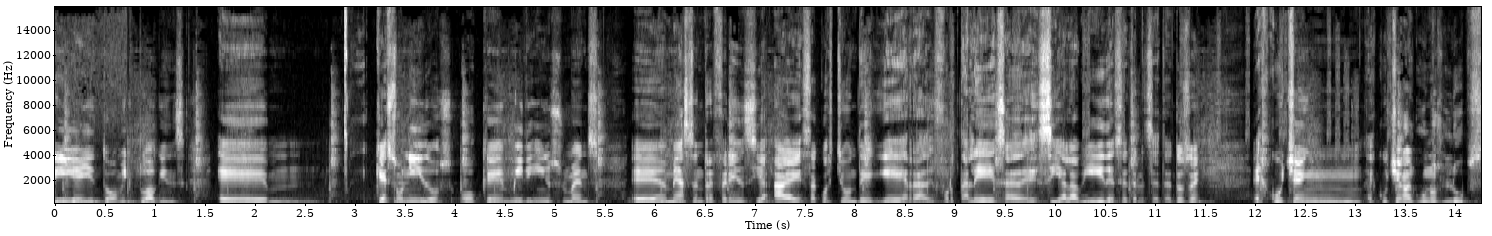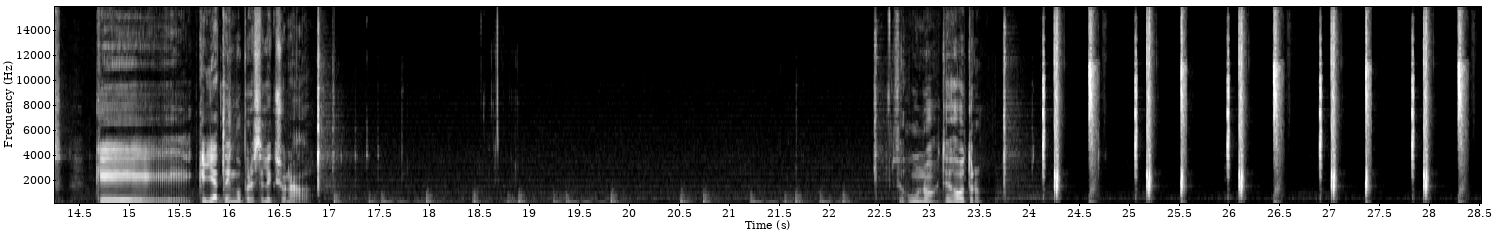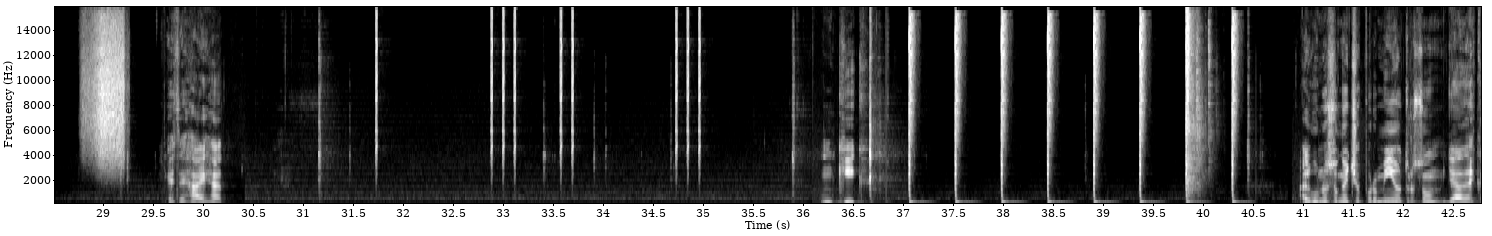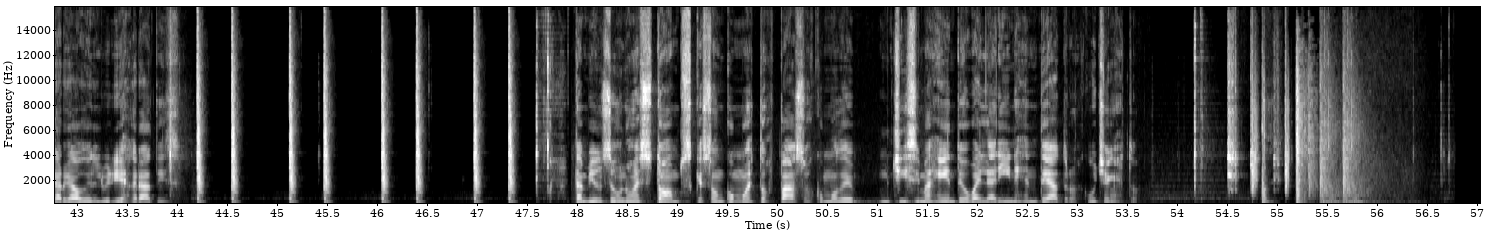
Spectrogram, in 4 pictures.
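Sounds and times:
drum loop hits: 0.0 - 2.0, 2.8 - 4.7, 5.4 - 7.4, 8.1 - 10.1, 10.7 - 11.7, 12.4 - 12.7, 16.9 - 22.6, 24.0 - 28.5, 36.8 - 40.6, 44.2 - 47.6, 54.8 - 56.5.

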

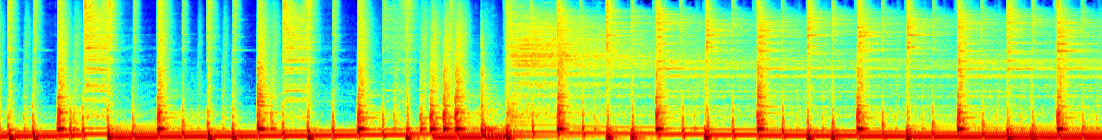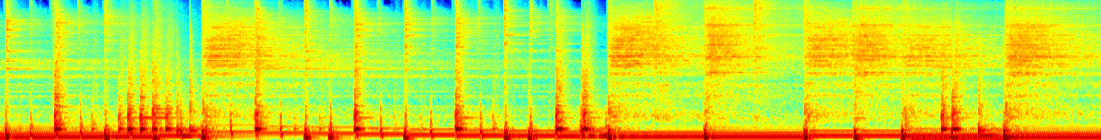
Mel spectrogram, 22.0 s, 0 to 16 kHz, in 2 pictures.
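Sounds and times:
bass drum and snare hits: 0.0 - 22.0.

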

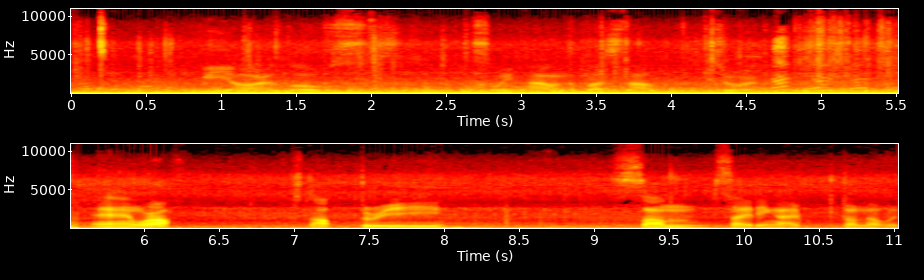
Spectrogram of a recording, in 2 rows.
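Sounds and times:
bus engine humming: 0.0 - 11.0.

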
